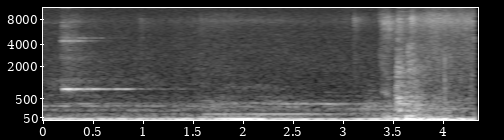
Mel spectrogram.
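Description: Mitsubishi passenger elevator arriving: a single chime tone about a quarter second in, then a low hum, and the landing doors sliding open with a loud rumble near the end.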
